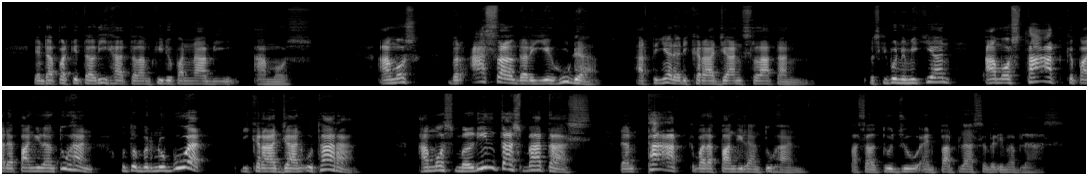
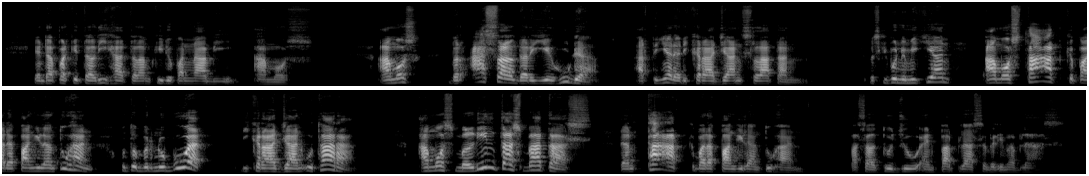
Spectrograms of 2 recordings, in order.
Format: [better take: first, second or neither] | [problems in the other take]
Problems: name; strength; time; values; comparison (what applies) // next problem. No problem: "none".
first | thin; somewhat; fading below 500 Hz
